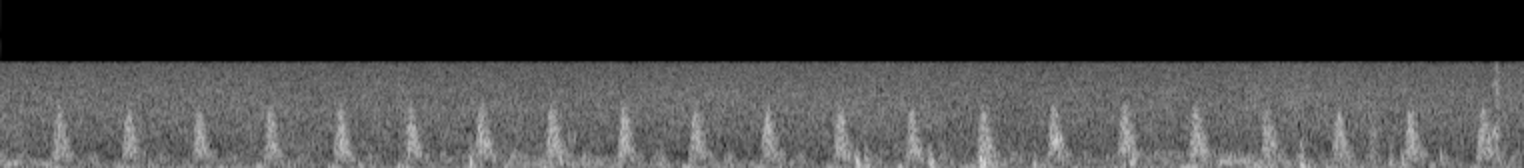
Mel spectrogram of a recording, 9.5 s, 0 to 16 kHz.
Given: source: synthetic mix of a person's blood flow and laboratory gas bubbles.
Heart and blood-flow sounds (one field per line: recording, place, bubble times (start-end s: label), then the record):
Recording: Doppler ultrasound of blood flow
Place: subclavian vein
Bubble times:
3.47-3.63 s: bubbles
8.55-8.64 s: bubbles
8.97-9.06 s: bubbles
9.32-9.45 s: bubbles
From the record:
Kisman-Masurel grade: 121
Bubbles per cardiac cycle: 1 to 2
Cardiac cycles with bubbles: 10 to 50%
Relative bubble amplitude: barely perceptible (0.100 to 0.250)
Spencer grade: 2 (many but less than half of the cardiac periods contain bubble signals, singularly or in groups)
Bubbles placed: anywhere in the cardiac cycle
